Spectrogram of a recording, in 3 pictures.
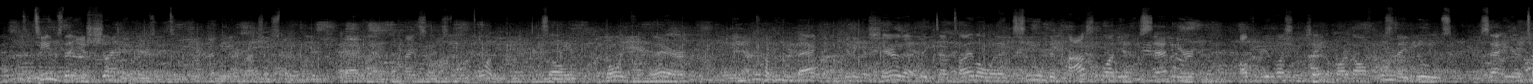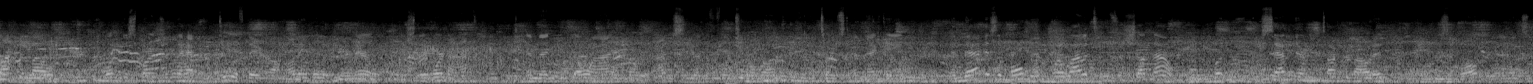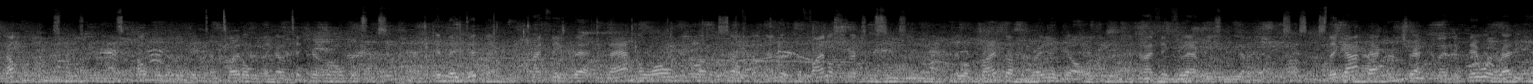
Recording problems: murmuring crowd; very loud; throughout; 2 dB above the speech

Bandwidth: 15.5 kHz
